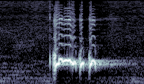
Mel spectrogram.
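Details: Local zebra dove calling a rival in manggung style: one short, loud phrase of a clipped coo and two quick follow-up notes, fading into a thin steady tone.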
